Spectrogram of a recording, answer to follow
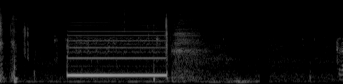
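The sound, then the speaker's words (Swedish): A single loud, steady telephone ringing tone plays for about a second while a call to the Dramaten theatre connects, followed by faint background noise and a brief dropout. “Nu ringer jag Dramaten så får du se hur det blir.”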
